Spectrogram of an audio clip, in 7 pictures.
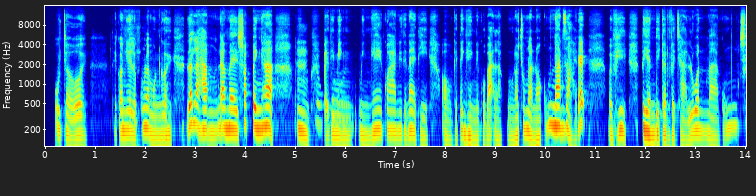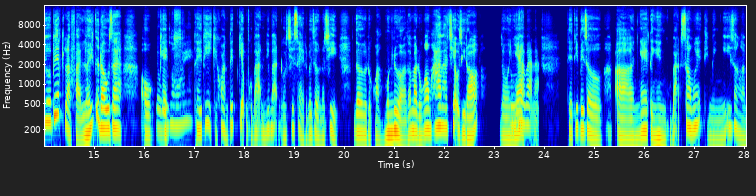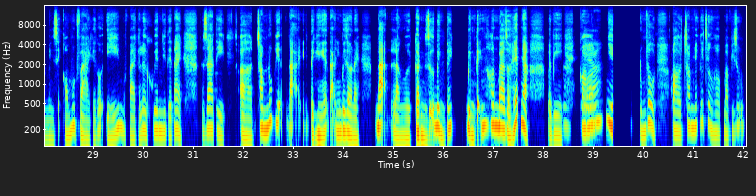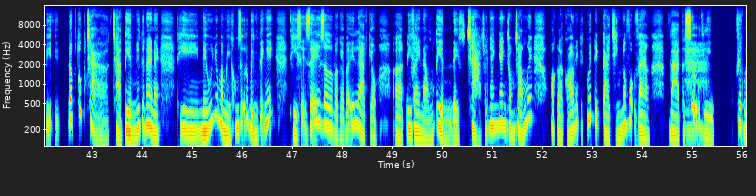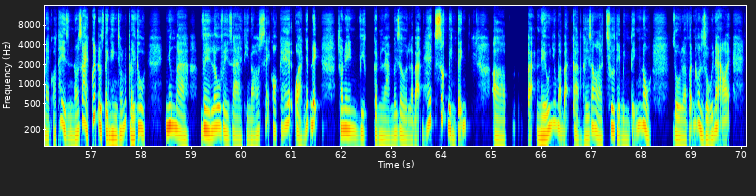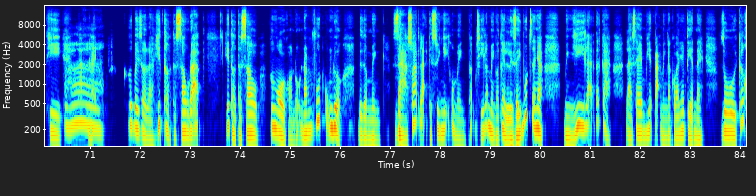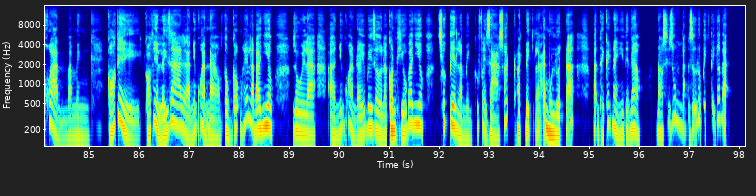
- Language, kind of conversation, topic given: Vietnamese, advice, Bạn đã gặp khoản chi khẩn cấp phát sinh nào khiến ngân sách của bạn bị vượt quá dự kiến không?
- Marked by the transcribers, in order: tapping; laugh; in English: "shopping"; laughing while speaking: "Bởi vì"; other background noise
